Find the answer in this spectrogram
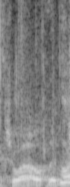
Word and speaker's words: Chuao: How do you pronounce it? Chuao. All right, Chuao.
